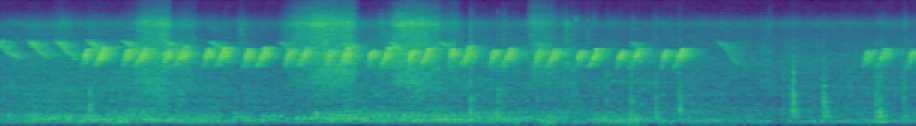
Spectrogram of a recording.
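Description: A bird singing a fast run of short falling chirps, several a second, breaking off about seven seconds in and starting again near the end. Beneath it, hands softly rub and press dry cement powder in a pot, with a few small crackles near the end.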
